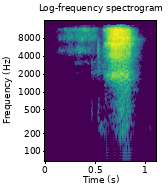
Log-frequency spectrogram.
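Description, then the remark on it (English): A single sneeze, fairly loud, opening with a soft intake of breath before a sharp, hissy burst that quickly fades. No one speaks. “Bless you.”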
